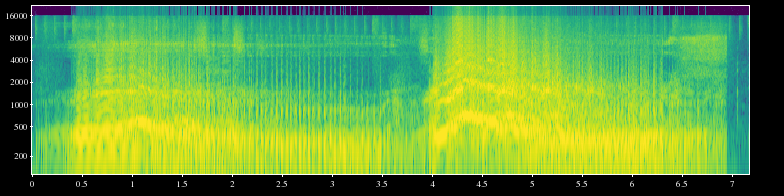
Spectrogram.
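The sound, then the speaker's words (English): A human voice imitates an animal growl, processed with a ping-pong delay effect: two long, loud, raspy low-pitched bursts, the second rising sharply at its start, with no talking alongside. “See, that sounds nothing like the growl. It's just terrible. You got to make it believable.”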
